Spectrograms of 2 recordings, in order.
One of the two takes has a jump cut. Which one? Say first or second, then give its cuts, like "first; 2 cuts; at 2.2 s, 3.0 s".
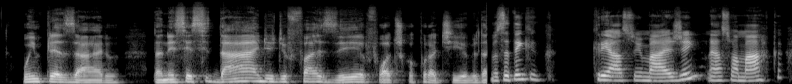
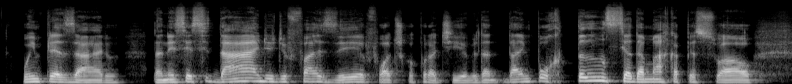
first; 1 cut; at 4.8 s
